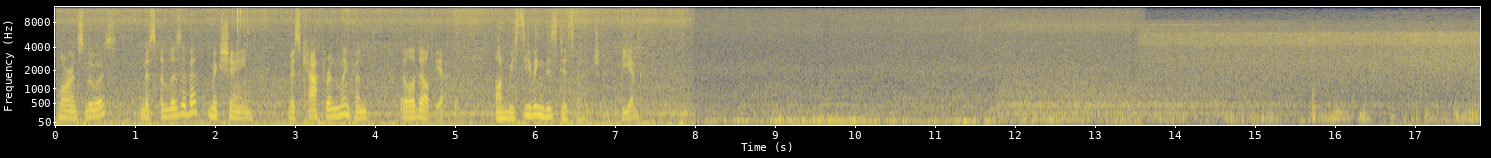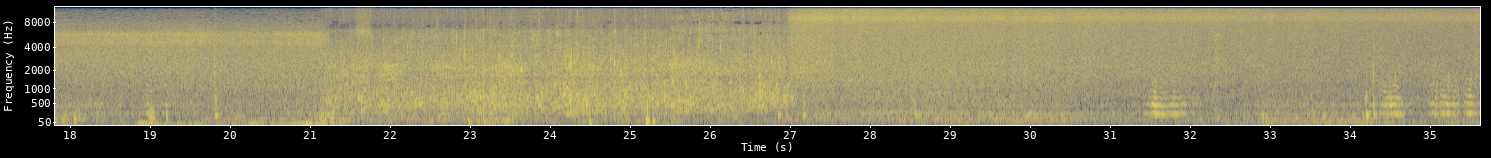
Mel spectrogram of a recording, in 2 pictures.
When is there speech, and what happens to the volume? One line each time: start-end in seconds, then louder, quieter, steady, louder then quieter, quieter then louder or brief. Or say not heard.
0.0-7.3 steady.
